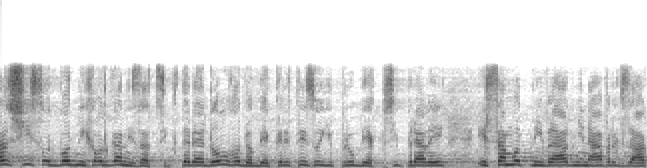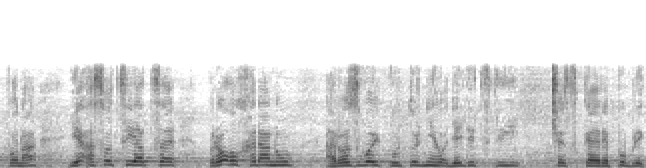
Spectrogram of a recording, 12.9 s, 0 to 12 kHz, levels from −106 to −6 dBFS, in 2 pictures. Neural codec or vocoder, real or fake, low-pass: codec, 16 kHz, 16 kbps, FreqCodec, larger model; fake; 7.2 kHz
